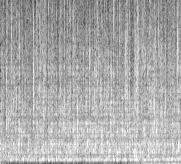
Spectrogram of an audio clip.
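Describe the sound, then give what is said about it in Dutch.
Water flows steadily along a city street in Hasselt around midnight, a continuous even rush that stays level with no breaks or voices. “Water zorgt voor beweging, voor gezelschap. Waar water stroomt, ben je niet alleen.”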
